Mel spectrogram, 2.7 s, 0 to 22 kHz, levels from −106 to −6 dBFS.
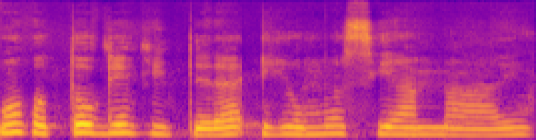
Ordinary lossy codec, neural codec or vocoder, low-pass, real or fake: none; codec, 44.1 kHz, 2.6 kbps, SNAC; none; fake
